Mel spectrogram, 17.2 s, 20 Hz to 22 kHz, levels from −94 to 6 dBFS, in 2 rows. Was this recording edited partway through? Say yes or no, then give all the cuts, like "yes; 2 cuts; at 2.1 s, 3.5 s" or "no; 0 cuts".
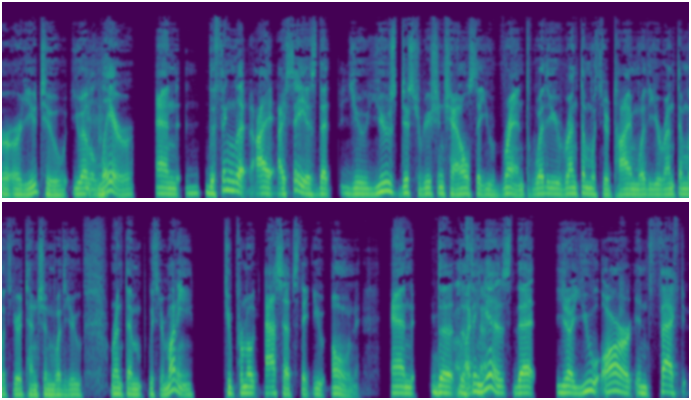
no; 0 cuts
